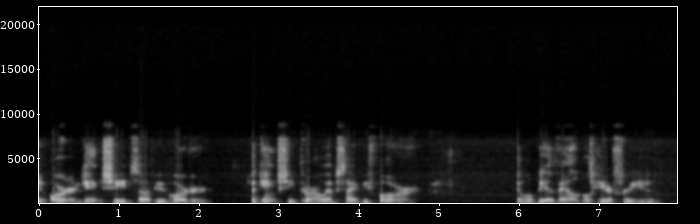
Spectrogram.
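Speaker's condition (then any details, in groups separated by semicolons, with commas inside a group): No condition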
